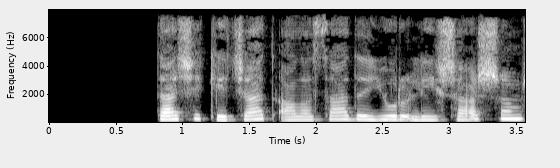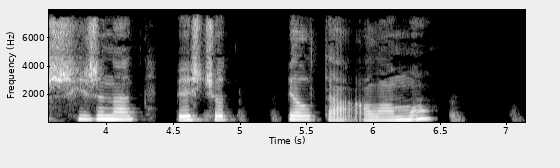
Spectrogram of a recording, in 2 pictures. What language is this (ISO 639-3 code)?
chm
